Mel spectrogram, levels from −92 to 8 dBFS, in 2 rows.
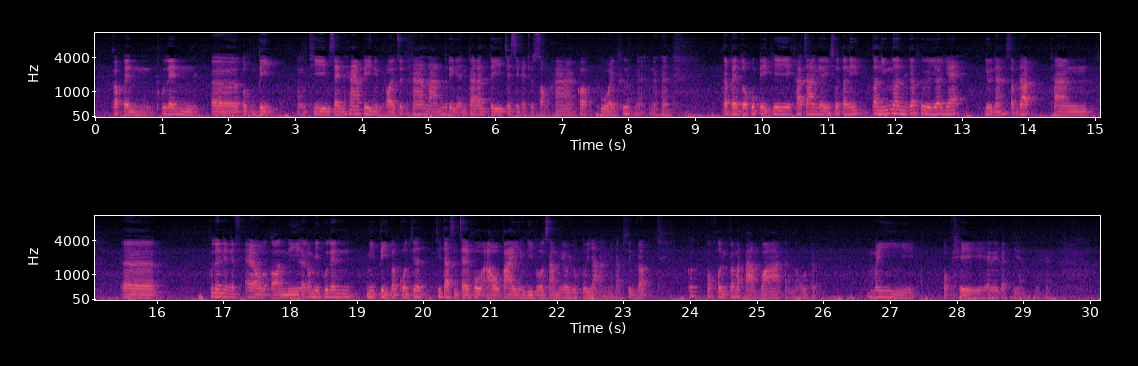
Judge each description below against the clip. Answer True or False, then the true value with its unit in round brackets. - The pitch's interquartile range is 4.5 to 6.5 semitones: False (3.3 semitones)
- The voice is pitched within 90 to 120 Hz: True (115 Hz)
